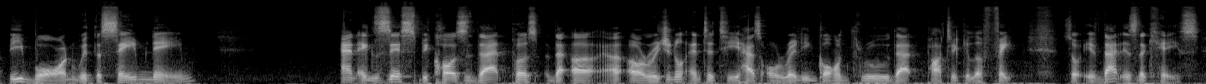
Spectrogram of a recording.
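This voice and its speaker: A male game streamer with a deep voice. He talks very slowly in casual commentary, musing and halting as he works through his thoughts aloud. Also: fairly bright tone. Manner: musing, halting, repeats and rephrases lines he hears. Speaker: game livestreamer.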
